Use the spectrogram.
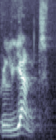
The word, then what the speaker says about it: brilliant: Brilliant. No. Brilliant. Stress one or two? One. Yeah, 2 syllables, brilliant. The stress, Brilliant. one.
